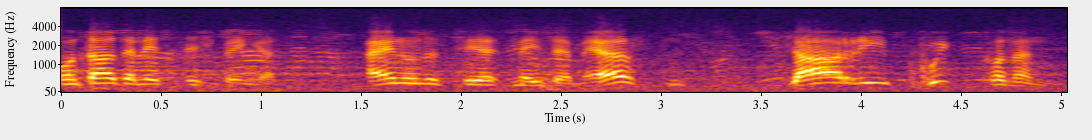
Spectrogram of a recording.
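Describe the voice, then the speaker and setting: A man's high-pitched voice at a very slow pace, over noticeable background noise. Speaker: ski jumping commentator. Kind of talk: live TV ski jumping commentary, archive broadcast. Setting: commentary over a broadcast of a ski jump event, crowd noise. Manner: swells with cheer at big jumps, rattles off names and distances.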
